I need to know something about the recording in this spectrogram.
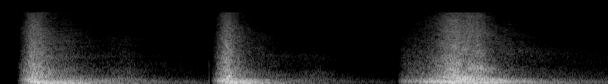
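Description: Three whoosh sound effects in a news channel's title intro, about two seconds apart. The first two hit suddenly and fade away. The third swells in more gradually before fading.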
